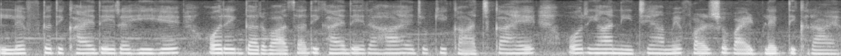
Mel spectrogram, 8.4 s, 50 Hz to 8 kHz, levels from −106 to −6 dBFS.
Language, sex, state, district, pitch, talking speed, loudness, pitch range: Hindi, female, Chhattisgarh, Raigarh, 205 Hz, 190 wpm, -14 LUFS, 200-215 Hz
